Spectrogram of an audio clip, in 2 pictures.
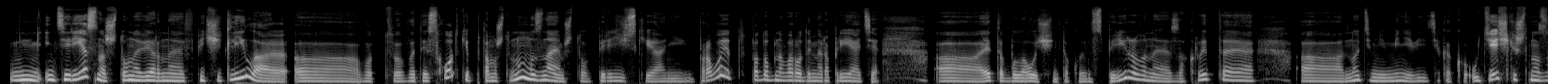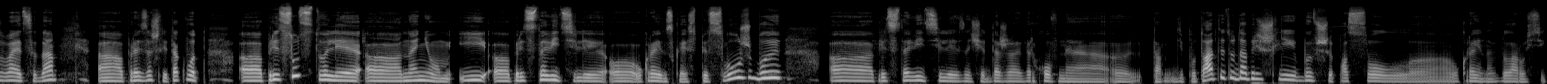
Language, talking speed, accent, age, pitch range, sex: Russian, 110 wpm, native, 20-39, 150-195 Hz, female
